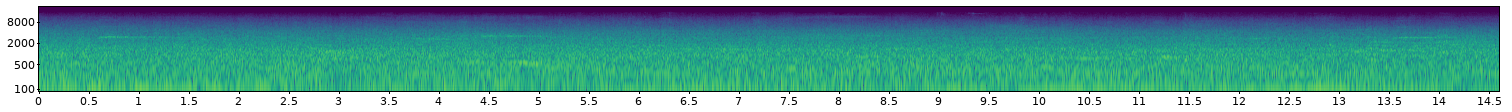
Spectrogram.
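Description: A train rolls slowly toward the platform.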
